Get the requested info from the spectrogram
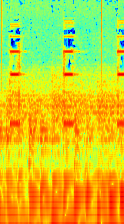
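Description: Dark electronic background music: a low pulsing synth drone, with a short high beep repeating about once a second.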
